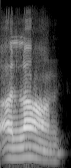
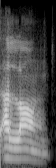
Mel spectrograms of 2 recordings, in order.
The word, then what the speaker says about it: alone: So alone. This is along. Along. And what we want to say is alone. Alone. Alone. Alone. Right.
